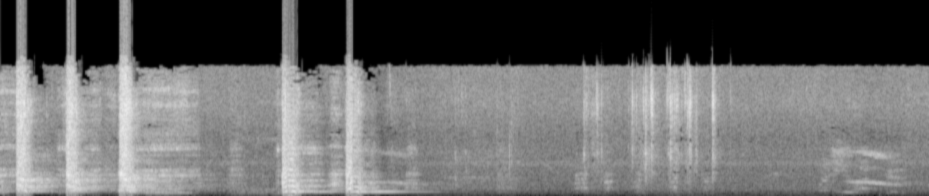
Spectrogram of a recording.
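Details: Bud, a pet dog, gives a quick run of sharp barks, then two more after a pause, before the sound fades to quiet thumps and faint whining.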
